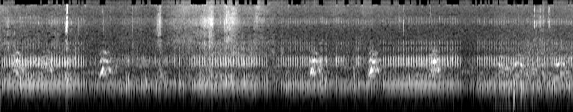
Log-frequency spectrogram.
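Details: Feral cats purring, a soft rhythmic hum in drawn-out pulses of about a second separated by short pauses, with faint clicks and rustling in the background.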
